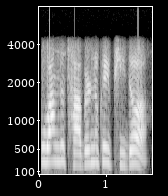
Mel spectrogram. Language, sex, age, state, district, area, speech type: Manipuri, female, 60+, Manipur, Churachandpur, rural, conversation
